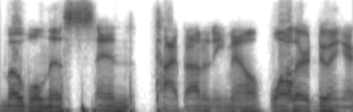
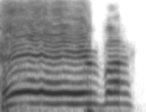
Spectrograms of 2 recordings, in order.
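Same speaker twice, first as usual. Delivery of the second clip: very high, loud, crazily excited voice. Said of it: "He was doing a Nathaniel impression".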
